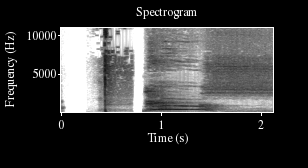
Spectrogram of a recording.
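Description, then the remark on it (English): A dog named Wyatt, a mascot, barks: one sharp, abrupt bark followed by a longer, drawn-out tonal bark that fades into a faint hiss. No one speaks. “The dog's answering.”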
